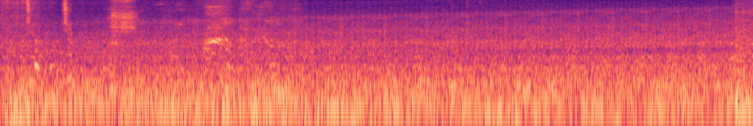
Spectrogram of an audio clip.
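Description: A car engine drones low and steady as the car is driven, a continuous rumble running under voices.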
